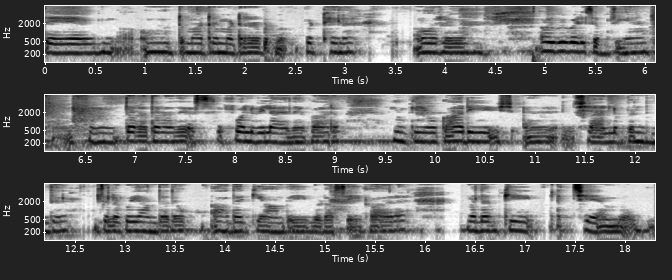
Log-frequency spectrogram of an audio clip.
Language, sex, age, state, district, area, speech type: Dogri, female, 18-30, Jammu and Kashmir, Jammu, rural, spontaneous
